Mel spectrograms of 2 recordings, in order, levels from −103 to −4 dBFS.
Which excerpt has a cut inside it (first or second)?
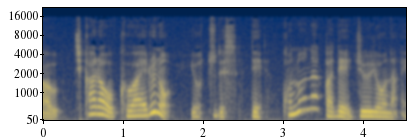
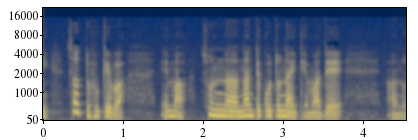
first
